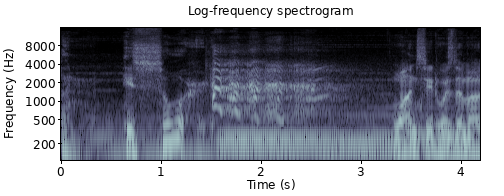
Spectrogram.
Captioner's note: high-pitched laughter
